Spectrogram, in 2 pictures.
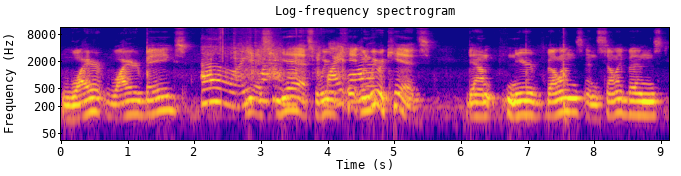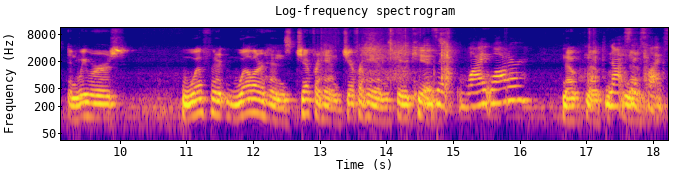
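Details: Adult man with aphasia, with reading and writing among his strengths, speaking with his wife as communication partner; his message is hard to get across; aphasia.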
